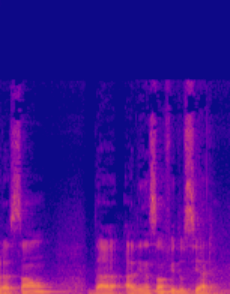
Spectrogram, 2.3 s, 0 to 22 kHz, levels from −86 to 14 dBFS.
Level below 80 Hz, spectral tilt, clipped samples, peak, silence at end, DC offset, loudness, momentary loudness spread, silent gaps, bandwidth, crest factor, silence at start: -46 dBFS; -6 dB/octave; under 0.1%; -6 dBFS; 0 s; under 0.1%; -21 LUFS; 9 LU; none; 16.5 kHz; 16 dB; 0 s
